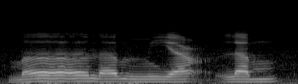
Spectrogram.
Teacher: Manakala huruf mim di hujung kita waqaf dengan merapatkan bibir.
